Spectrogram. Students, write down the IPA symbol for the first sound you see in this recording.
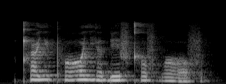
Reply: qʰ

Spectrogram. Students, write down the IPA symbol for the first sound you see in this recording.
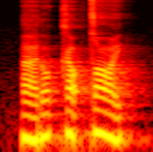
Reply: a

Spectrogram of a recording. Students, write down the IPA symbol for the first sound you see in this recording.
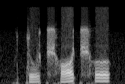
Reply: t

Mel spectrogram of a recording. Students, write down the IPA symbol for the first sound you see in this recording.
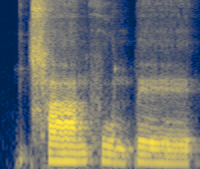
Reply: t͡ɕʰ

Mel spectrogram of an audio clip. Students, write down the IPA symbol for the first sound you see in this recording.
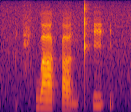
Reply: t͡ɕʰ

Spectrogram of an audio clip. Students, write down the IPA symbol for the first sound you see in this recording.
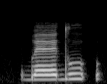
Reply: b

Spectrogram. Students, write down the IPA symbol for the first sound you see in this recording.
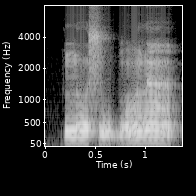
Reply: n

